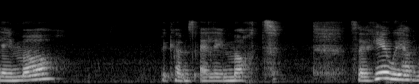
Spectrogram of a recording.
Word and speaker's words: morte: Elle est mort becomes elle est morte. So here we have an example of when the E at the end of the past participle changes not only the written form but also the pronunciation.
